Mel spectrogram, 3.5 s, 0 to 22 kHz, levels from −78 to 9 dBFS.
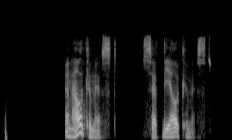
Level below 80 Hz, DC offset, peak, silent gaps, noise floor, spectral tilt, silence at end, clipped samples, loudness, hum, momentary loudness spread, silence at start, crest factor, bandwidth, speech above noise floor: -60 dBFS; under 0.1%; -2 dBFS; none; -82 dBFS; -4.5 dB/octave; 0.4 s; under 0.1%; -23 LUFS; none; 13 LU; 0.1 s; 22 dB; 8.2 kHz; 60 dB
